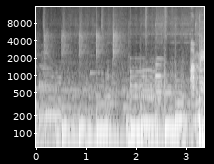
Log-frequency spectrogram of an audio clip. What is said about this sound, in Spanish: Estás escuchando el hip hop de la provincia de Ciudad Real.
